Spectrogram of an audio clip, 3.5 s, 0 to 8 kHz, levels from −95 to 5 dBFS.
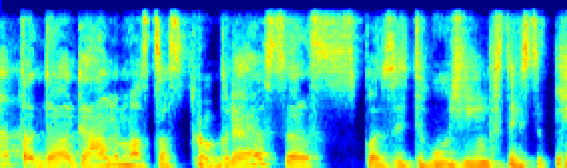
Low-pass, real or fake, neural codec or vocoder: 7.2 kHz; fake; codec, 24 kHz, 1 kbps, SNAC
